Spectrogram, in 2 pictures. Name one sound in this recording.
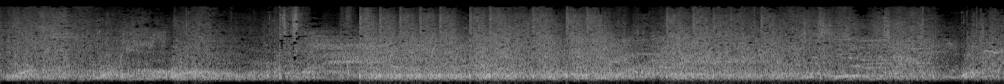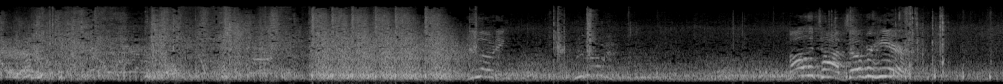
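Gunshots fire in quick, loud bursts.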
